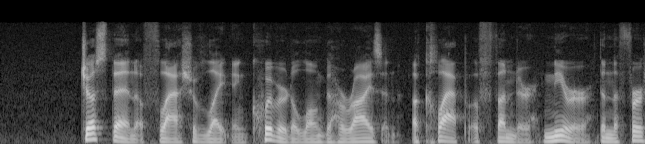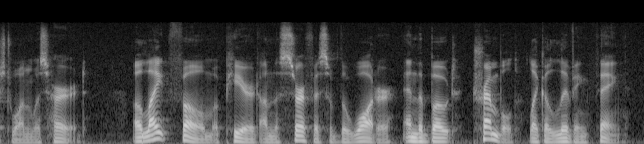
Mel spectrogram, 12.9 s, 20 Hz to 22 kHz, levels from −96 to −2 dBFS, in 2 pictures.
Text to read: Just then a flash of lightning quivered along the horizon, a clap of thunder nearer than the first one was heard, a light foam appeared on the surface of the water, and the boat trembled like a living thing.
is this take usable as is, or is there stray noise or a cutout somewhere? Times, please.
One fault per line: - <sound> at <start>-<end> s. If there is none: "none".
none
